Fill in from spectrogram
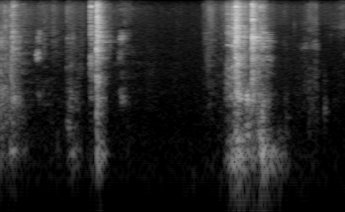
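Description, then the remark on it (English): A door being closed: a few quick rattling knocks, a short pause, then a louder, longer clattering thud as it shuts. No one speaks. “I just have to close the door because the dog's out.”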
